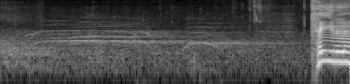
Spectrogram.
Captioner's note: crowd cheering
